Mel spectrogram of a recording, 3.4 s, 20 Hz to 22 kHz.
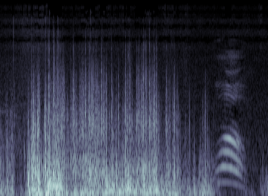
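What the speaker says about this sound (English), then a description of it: "We might get another gust coming." A strong 50 mph wind gust in Frisco, Texas, roaring and buffeting loudly against the microphone, then easing off as a voice briefly exclaims at the end.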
